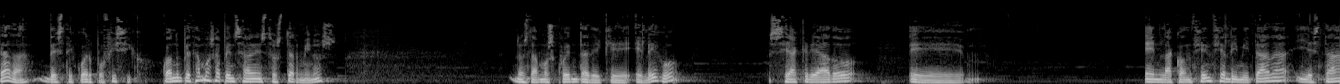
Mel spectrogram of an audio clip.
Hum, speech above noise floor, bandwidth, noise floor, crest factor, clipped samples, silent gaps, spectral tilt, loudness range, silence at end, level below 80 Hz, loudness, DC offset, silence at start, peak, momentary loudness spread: none; 40 dB; 11.5 kHz; -60 dBFS; 16 dB; under 0.1%; none; -7.5 dB/octave; 3 LU; 0 s; -52 dBFS; -21 LUFS; under 0.1%; 0 s; -6 dBFS; 8 LU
